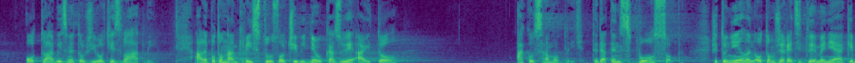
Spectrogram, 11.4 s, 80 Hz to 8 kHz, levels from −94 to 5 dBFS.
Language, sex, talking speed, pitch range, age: Slovak, male, 170 wpm, 110-155 Hz, 40-59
